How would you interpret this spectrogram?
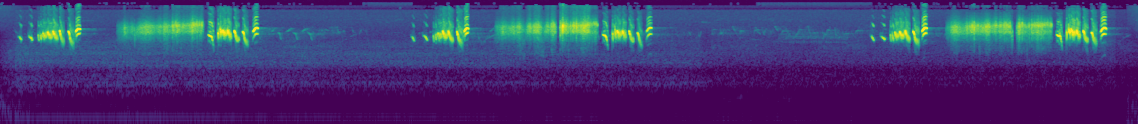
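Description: A redstart of the phoenicuroides subspecies from the Altai, in its short ditty song variant, sings three short phrases, each a brisk rising note followed by a scratchy, crackling burst and another quick upturned note, clear with pauses between.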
